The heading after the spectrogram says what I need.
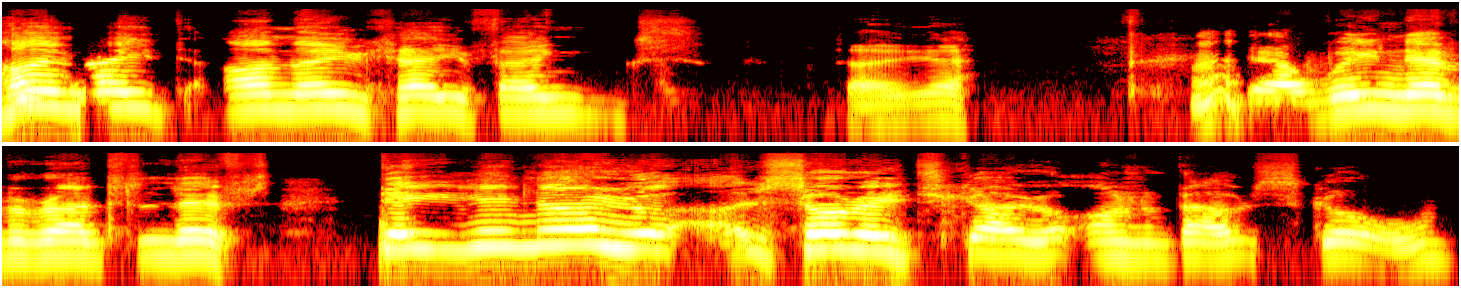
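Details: Adult male with spastic cerebral palsy attributed to lack of oxygen at birth, affecting limb control and speech; dysarthria (spastic cerebral palsy).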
